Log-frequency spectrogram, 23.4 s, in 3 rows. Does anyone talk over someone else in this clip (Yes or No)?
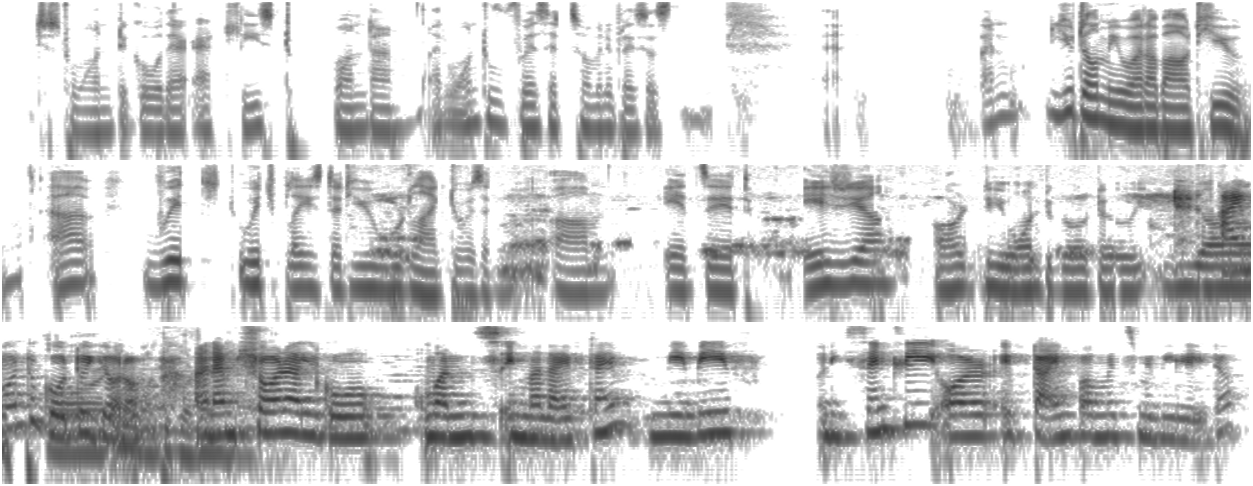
Yes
